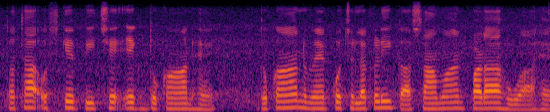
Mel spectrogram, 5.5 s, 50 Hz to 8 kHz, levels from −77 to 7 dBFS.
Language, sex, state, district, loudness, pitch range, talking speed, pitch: Hindi, male, Uttar Pradesh, Muzaffarnagar, -22 LUFS, 140-160 Hz, 165 wpm, 150 Hz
